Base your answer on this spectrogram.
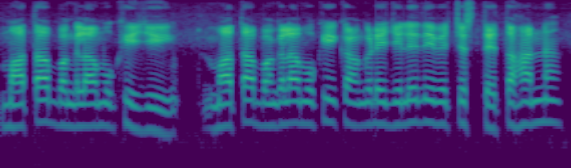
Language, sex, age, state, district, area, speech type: Punjabi, male, 18-30, Punjab, Shaheed Bhagat Singh Nagar, rural, spontaneous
